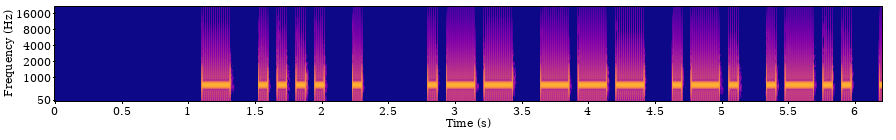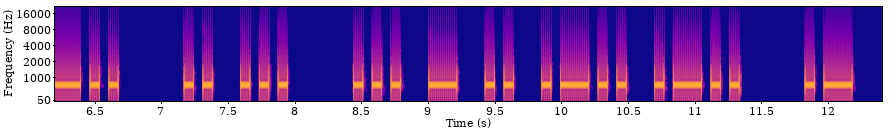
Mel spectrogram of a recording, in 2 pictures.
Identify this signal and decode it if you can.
Morse code, heard as a keyed tone, about 17 wpm, 700 Hz. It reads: THE WORLD IS STILL A
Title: Sentences from Top 1200 Words 17wpm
